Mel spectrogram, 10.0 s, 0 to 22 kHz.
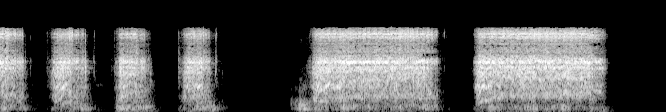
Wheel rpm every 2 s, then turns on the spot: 30, 20, 80, 80, 90.
none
